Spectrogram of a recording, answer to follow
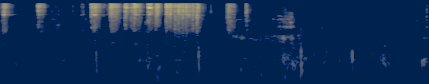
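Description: Small hard objects clinking and jingling in a brief metallic rattle lasting about a second, starting about a second in, followed by a few fainter clicks.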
